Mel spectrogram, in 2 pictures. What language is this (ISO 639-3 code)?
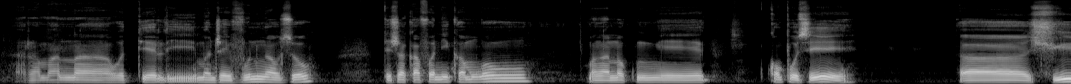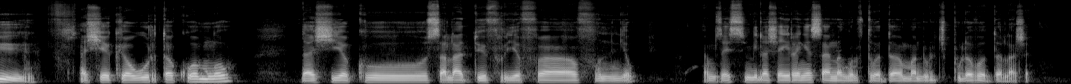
tkg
